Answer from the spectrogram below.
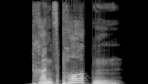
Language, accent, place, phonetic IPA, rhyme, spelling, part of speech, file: German, Germany, Berlin, [tʁansˈpɔʁtn̩], -ɔʁtn̩, Transporten, noun, De-Transporten.ogg
- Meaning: dative plural of Transport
